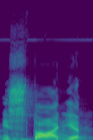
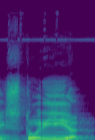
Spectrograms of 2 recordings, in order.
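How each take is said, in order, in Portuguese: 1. A tônica cai na segunda sílaba. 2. A tônica cai na terceira sílaba. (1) "E a palavra história" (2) "se eu tiro o acento"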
